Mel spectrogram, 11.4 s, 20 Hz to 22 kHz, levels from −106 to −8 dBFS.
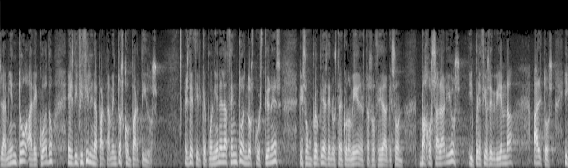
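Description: No technical faults can be heard anywhere in this clip.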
